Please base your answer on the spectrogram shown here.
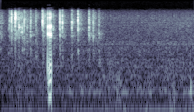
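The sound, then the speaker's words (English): Typing on a computer keyboard: a quiet run of light key clicks with one sharper, louder tap near the start. The clicking then fades into soft background hiss. “And I'm just going to type put cake in oven.”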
